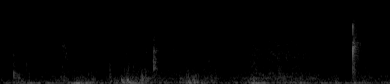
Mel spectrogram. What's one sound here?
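Footsteps walk away across the room.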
